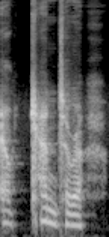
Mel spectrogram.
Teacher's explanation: the accent is on the second syllable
